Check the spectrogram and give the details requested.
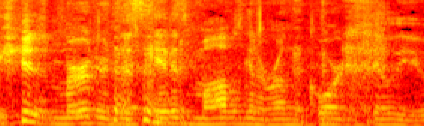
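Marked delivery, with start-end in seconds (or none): none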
